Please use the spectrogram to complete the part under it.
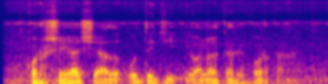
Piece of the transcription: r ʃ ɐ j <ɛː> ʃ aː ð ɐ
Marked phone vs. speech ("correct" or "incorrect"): incorrect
